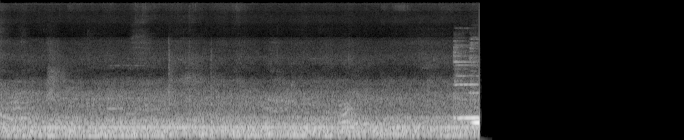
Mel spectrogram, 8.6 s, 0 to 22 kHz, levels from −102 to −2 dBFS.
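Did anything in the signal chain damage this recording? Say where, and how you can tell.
Yes. There is an audio dropout to silence at the input stage. At 5.99 s the sound stops abruptly in mid-flow and never returns before the clip ends at 8.56 s. The gap is silent, with no room tone or noise floor left. That points to the recorder writing silence after losing its source, likely through a disconnected cable or device, a failed link or a stray mute. Whatever happened after 5.99 s is gone.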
